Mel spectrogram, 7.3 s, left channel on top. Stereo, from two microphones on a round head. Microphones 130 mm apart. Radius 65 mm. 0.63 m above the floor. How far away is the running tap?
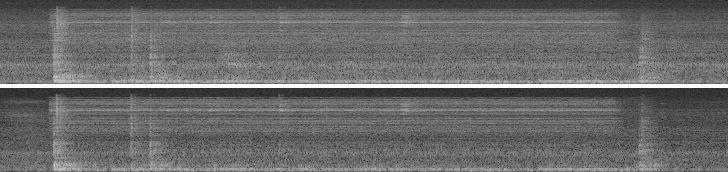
About 5 m.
